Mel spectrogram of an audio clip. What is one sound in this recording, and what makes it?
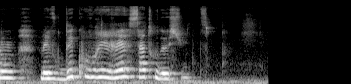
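A young girl speaks into a microphone.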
